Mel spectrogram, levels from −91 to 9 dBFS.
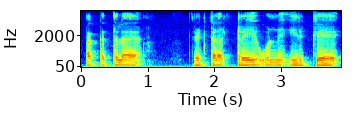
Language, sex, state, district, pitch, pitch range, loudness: Tamil, male, Tamil Nadu, Namakkal, 125 Hz, 120-130 Hz, -16 LUFS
